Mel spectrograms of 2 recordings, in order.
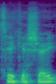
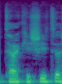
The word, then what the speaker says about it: Takeshita: What my wife is convinced is pronounced Take a Shite Street, but it's actually Takeshita Street.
